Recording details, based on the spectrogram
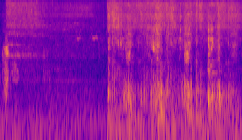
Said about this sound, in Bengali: কড়াই গরম হয়ে গেছে, ডাল দিয়ে দেবো।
